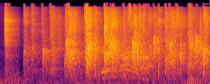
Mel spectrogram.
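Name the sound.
audience round of applause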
